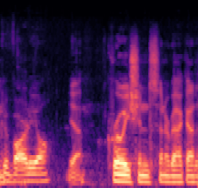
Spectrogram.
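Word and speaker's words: Gvardiol: I think for me, I'm going with Guardiol, right? That's how you say his name. Guardiol.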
